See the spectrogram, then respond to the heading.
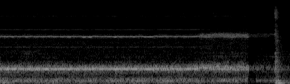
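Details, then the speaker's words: Amstrad CPC464 tape deck with the mic at the side of the computer, belts already replaced and mechanism lubricated: the loading tone wavers in pitch instead of holding steady. Owner suspects the idler tyre or the main drive clutch pulley. "you can hear it can't you you can hear it going wobbling on the sound so like I said I believe there is the idler pulley"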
